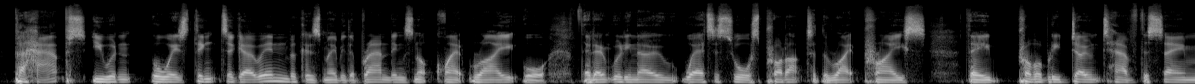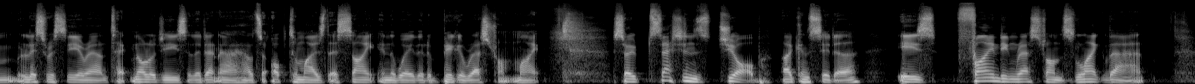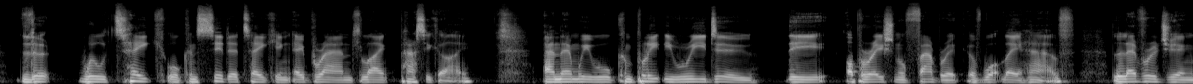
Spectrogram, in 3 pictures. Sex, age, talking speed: male, 30-49, 145 wpm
